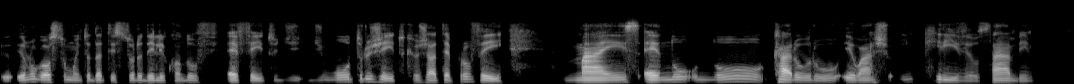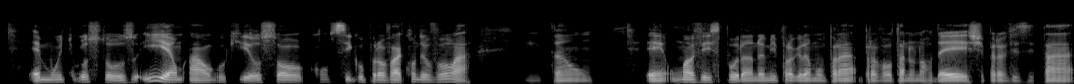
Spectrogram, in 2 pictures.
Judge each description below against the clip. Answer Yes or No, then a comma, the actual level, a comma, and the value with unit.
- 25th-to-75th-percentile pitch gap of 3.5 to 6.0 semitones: No, average, 2.9 semitones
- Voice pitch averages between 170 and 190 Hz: No, low, 100 Hz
